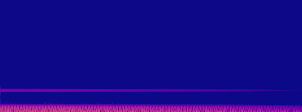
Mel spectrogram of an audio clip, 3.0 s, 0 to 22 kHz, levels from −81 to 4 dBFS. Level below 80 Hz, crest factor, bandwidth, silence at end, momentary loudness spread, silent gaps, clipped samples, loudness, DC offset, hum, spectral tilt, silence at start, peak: -52 dBFS; 12 dB; 4.5 kHz; 0 s; 11 LU; none; under 0.1%; -53 LUFS; 0.2%; none; -10 dB/octave; 0 s; -36 dBFS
